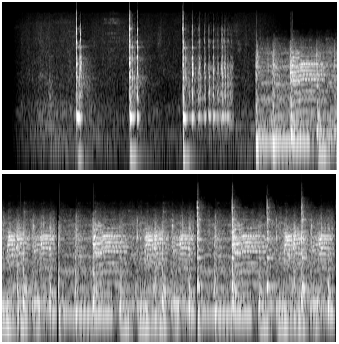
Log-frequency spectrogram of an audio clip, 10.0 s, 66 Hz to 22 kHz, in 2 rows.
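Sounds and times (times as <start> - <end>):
rock song: 3.9 - 10.0.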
